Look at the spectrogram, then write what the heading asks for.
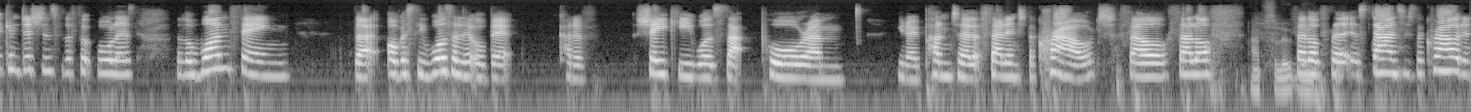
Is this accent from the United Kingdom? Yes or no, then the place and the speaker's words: yes; England, United Kingdom; being English myself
